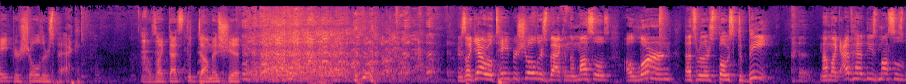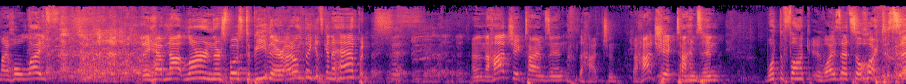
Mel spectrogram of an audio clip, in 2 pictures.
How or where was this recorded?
live audience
